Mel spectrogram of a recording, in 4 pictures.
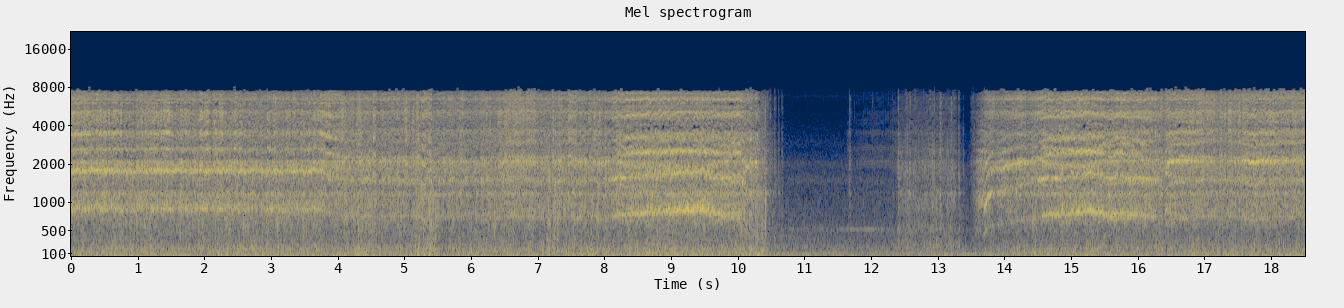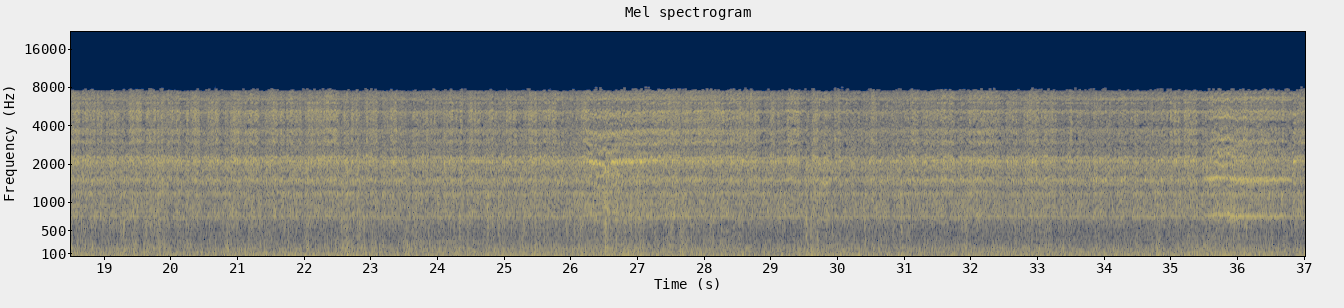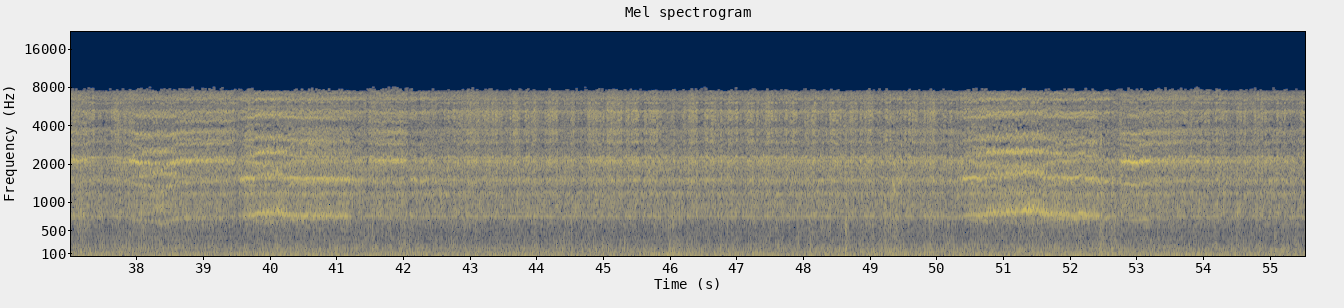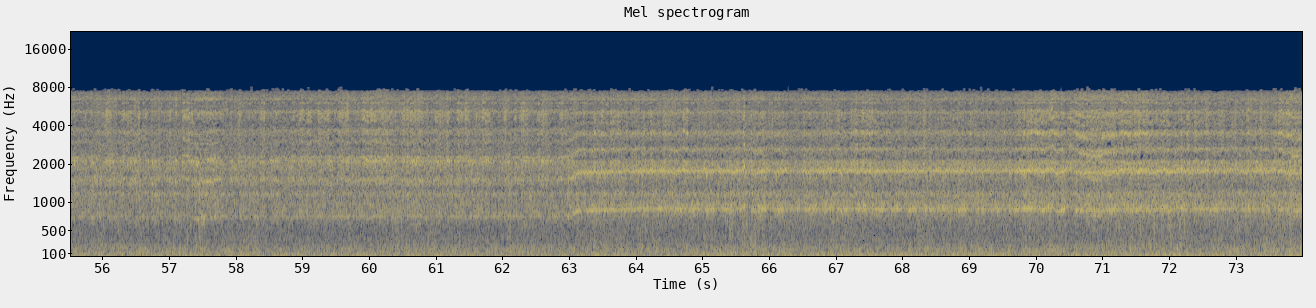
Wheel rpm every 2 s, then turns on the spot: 230, 230, 200, 200, 180, 30, 40, 180, 200, 200, 200, 200, 200, 200, 200, 200, 200, 200, 200, 190, 190, 200, 200, 200, 200, 190, 200, 200, 200, 200, 200, 210, 230, 230, 230, 230, 230.
10-12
